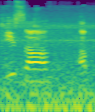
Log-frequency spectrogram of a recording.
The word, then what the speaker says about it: Esau: It's pronounced Esau.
